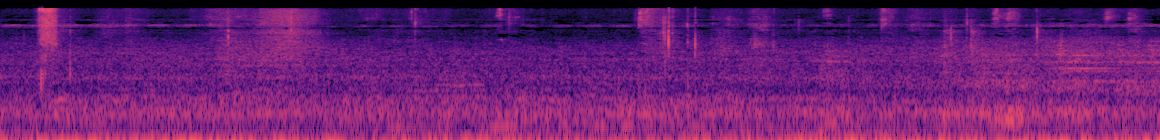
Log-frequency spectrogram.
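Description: A steady low rumble, with faint scattered clicks and smacks from puppies suckling at their mother's teats.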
